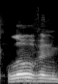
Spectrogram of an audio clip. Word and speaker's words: Glovin: and it's Glovin because it rhymes with glowing.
